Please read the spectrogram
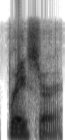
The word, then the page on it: bracer: American English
